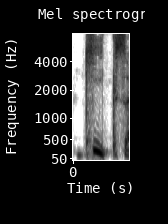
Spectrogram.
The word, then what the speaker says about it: Guix: You know, there's also, the GNU project has Geeks, I believe it's pronounced, G-U-I-X,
